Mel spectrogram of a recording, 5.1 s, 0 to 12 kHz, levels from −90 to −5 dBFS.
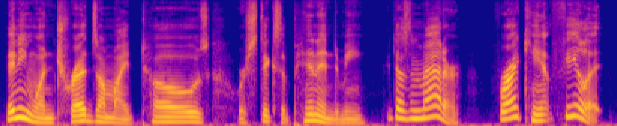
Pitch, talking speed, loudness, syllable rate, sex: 145 Hz, 235 wpm, -19 LUFS, 5.5 syllables/s, male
